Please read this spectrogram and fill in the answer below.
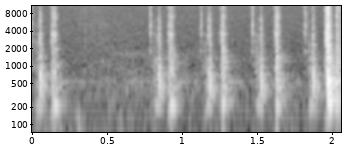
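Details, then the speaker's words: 1982 Plymouth TC3 (Horizon), buried and unstarted for 32 years, starter wired directly with 12 volts: sharp dry clicks in short uneven bursts, roughly one every third of a second, engine not turning; suspected only the Bendix moving, starter not engaging. "Oh but I think that's just the Bendix I don't think it's actually engaging the starter"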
